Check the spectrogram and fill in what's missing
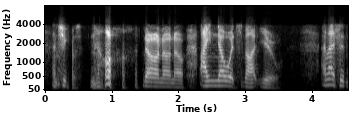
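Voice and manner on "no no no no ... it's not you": insistent denial. Retold or imitated. Wife insisting, retold.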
